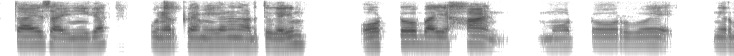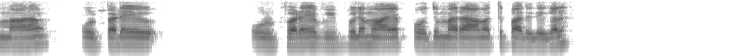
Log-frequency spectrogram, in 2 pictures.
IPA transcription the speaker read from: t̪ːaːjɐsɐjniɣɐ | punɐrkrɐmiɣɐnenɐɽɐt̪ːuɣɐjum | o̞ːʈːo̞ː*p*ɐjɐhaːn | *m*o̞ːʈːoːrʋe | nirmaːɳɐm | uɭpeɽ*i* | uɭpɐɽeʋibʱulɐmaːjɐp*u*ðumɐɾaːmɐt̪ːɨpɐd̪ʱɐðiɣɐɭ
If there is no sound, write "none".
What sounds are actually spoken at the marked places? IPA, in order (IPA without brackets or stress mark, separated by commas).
b, m, e, o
